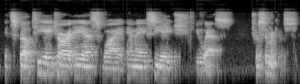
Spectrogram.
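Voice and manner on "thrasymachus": Thrasymachus repeated softly as thruh-SIM-uh-kus; pronunciation demo. Shown as a demonstration. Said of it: "His name is".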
